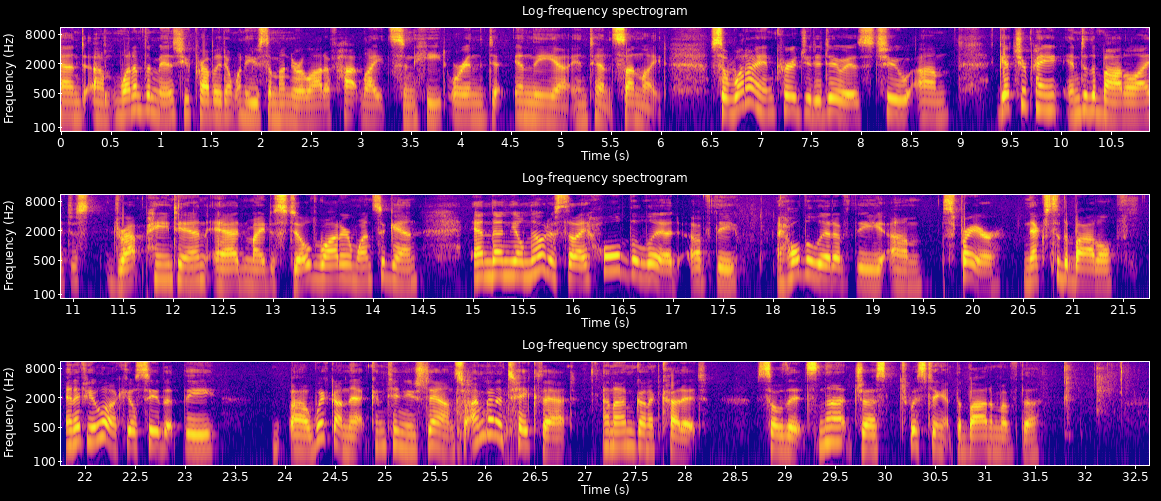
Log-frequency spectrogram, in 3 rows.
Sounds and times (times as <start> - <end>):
Speech: 0.0 - 31.6.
